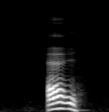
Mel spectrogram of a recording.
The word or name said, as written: orv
